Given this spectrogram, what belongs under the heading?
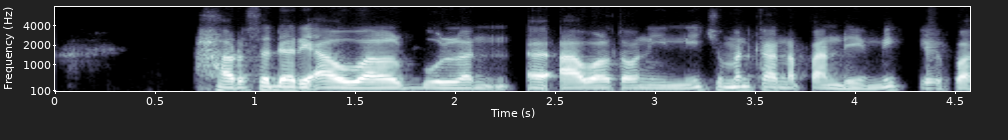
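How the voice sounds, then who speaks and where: Fairly low in pitch, a man speaks with fairly even intonation in an ordinary speaking voice. The sound is dry with no echo. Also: quiet background. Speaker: university student intern. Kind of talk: casual discussion. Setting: video call. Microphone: video call.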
